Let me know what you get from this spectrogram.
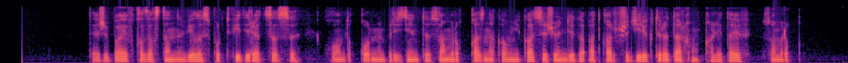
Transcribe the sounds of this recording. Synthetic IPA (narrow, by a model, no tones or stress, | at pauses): t̪ʰæʒɪbaje̞fqʰɑzɑqst̪ɑnːəɴvʲe̞lˠospo̞rt̪fʲe̞d̪ʲe̞ɾʔat̪sɨjasə | qʰo̞ʁɑmd̪əqʰo̞ɾənəɴprʲe̞zijd̪ʲe̞nt̪ɪsɑməɾəqʰːɑzənɑkʰo̞mːunijkat̪sɨjaʒɵnɪnd̪e̞ɡʲɪ̰ʔɑt̪qɑɾuʃəd̪ʲijɾʲe̞kt̪o̞ɾəd̪ɑɾχəɴqʰɑlˠet̪ɑjef | sɑməɾəq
